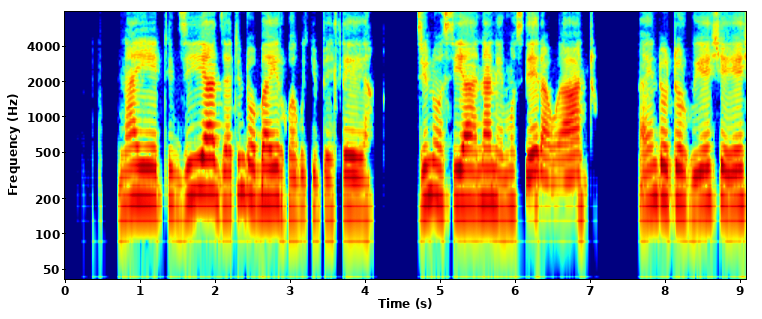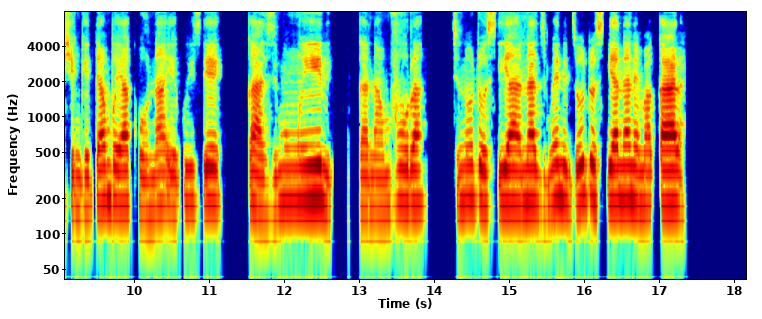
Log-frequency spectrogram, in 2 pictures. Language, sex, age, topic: Ndau, female, 25-35, health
